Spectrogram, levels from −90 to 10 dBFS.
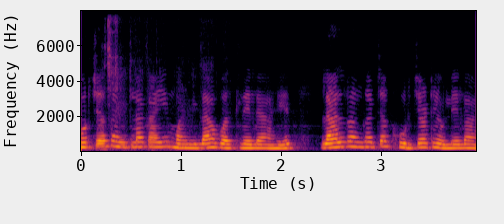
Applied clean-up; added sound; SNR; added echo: neural mask model DeepFilterNet 3.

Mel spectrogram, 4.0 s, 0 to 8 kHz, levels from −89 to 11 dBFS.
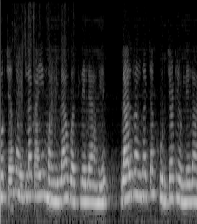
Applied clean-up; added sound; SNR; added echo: neural separator model SepFormer DNS4.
